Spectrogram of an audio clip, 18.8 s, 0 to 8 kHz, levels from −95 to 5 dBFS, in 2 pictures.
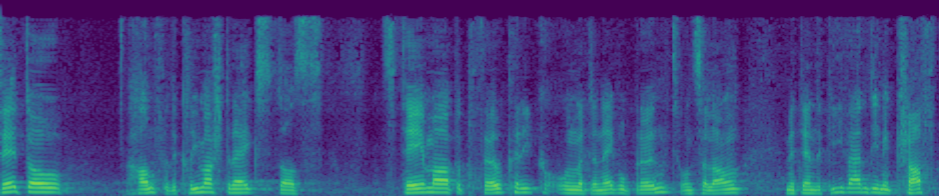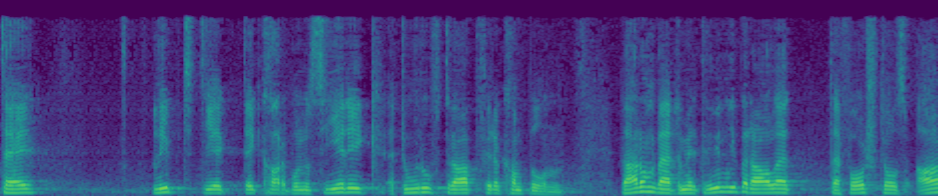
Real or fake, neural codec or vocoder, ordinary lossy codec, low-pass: fake; codec, 16 kHz, 1.1 kbps, Voila-Tokenizer; none; none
